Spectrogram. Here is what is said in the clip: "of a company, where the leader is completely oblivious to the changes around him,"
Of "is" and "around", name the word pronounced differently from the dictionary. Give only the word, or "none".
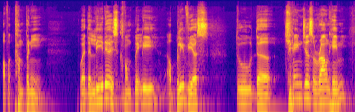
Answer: is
